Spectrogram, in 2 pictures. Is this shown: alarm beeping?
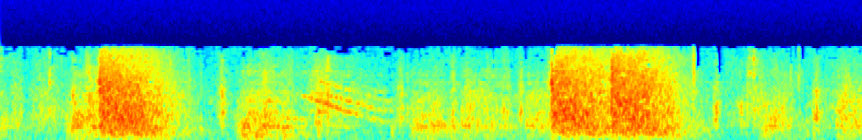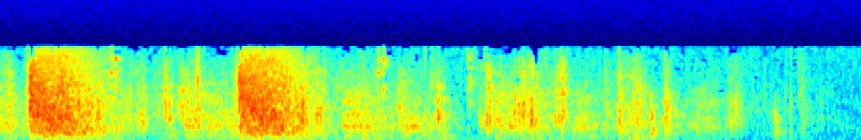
no

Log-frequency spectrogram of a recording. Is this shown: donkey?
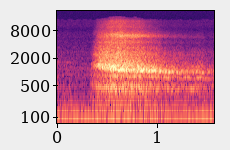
no

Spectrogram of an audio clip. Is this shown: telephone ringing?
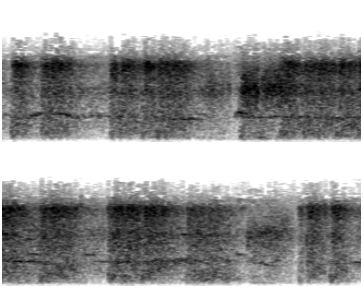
no

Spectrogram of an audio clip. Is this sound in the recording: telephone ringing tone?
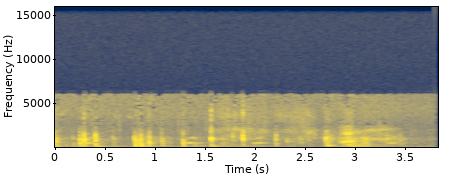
no

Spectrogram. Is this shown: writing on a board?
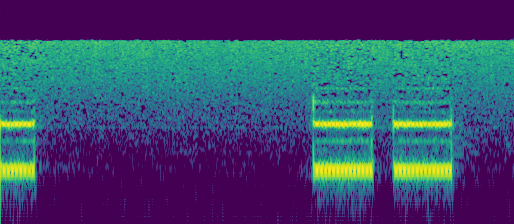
no

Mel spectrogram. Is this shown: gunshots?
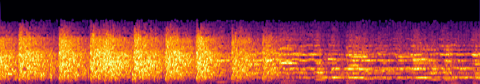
yes

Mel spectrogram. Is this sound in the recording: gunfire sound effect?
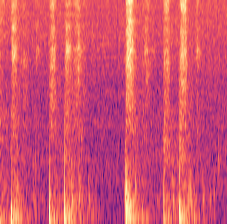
no

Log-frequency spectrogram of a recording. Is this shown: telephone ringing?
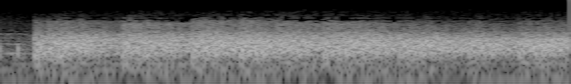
no

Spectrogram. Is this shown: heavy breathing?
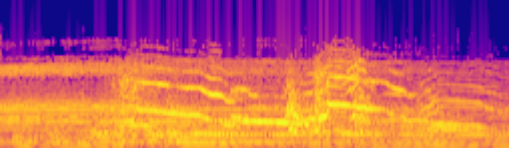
no

